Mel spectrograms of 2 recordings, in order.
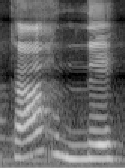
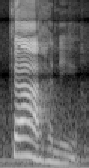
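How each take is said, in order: First: The stress is on the last syllable. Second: The stress is on the first syllable. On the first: It means a booklet of installment payments. "Se você colocar um acento, vira carne" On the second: It means meat to eat. "carne de comer"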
